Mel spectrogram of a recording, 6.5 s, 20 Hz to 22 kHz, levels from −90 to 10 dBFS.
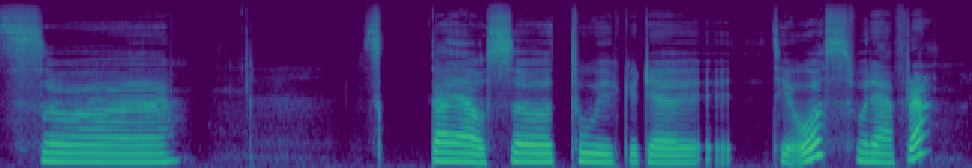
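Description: Nothing in the recorded speech points to a technical fault anywhere in the signal.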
